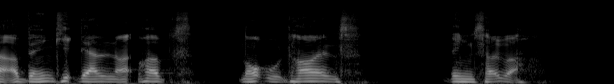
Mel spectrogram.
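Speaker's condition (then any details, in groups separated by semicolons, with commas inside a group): Cerebral palsy; from birth, no breathing for 37 minutes after birth; walks and talks, rides trike, improved with therapy, slow typing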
